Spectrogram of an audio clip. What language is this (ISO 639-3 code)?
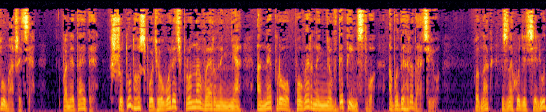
ukr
